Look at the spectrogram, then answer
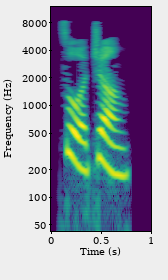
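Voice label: "做证", Mandarin Chinese; chinese flashcards; hsk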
